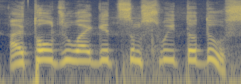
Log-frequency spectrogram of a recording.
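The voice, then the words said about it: Jersey Shore style accent. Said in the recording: “are you like Jersey Shore right now?... always goes to these random accents now.”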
